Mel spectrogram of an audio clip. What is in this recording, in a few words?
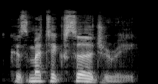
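"cosmetic surgery", British English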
